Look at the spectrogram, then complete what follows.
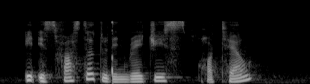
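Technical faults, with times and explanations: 1.12 s, damaged data in a compressed stream: a brief glitch as corrupted frames confuse the decoder until it resyncs on the next header.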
